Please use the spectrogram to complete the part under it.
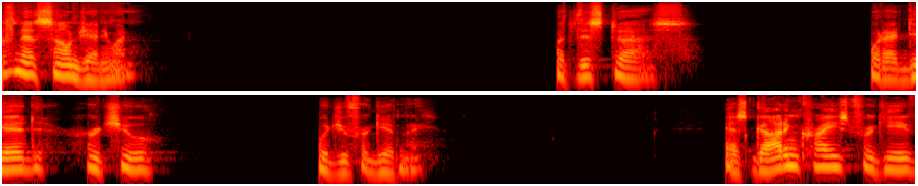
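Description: An older man speaks calmly and deliberately into a microphone, with long pauses.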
